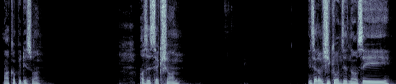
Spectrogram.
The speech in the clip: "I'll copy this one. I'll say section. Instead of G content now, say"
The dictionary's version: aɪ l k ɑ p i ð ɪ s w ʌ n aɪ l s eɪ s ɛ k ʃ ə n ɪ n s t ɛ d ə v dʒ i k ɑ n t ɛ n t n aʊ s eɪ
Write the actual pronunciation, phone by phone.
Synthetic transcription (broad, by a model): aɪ k ɑ p i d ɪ s w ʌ n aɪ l s eɪ s ɛ k ʃ ə n ɪ n s t ɛ d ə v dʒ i k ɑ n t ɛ t n aʊ s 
